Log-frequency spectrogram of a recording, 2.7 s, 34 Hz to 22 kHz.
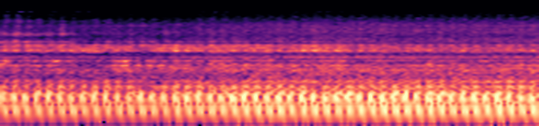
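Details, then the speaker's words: John Deere Z225 zero-turn mower after blown head gasket repair, Nikki carburettor replacement and bad-fuel cleanout, first start: steady even low thump about ten pulses a second, no misses or surging, idling smoothly without smoke. "Let's fire it on up right now. Come on, baby. Listen to that baby purr."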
